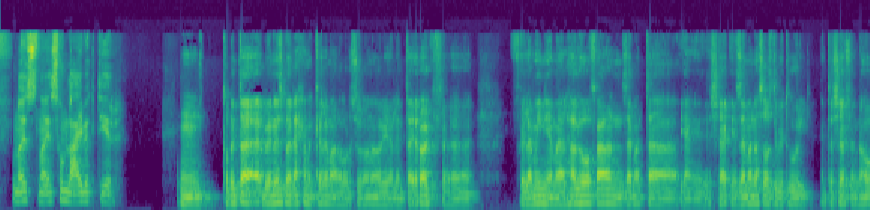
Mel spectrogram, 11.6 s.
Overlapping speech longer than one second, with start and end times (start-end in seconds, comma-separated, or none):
none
